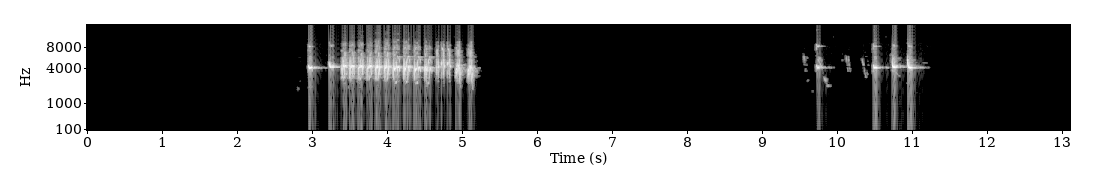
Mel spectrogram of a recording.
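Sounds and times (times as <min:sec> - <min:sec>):
Abert's towhee calls with sharp notes and buzzy chattering: 0:03.0 - 0:05.2.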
